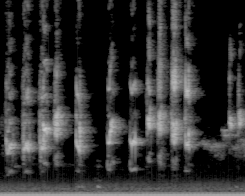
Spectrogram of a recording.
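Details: Local sooty-headed bulbul chicks give a quick string of rough, chirping notes, ending in a thin rising squeak, over a persistent low hum.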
